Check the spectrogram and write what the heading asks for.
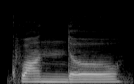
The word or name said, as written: quando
